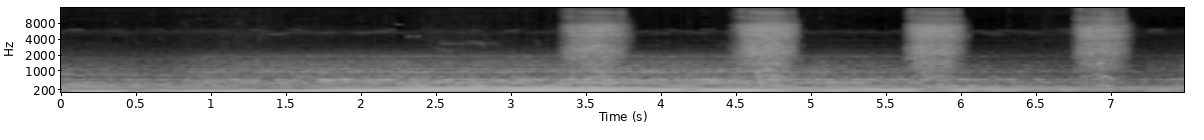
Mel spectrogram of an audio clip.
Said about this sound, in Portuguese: E a gente vai novamente fazer a respiração quatro quatro quatro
